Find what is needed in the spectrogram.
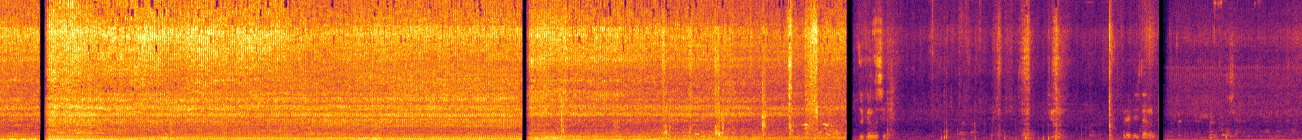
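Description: Snowblower engine running steadily and loudly, broken off sharply a couple of times. In the last third it gives way to a much quieter stretch with scattered short scrapes and knocks.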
